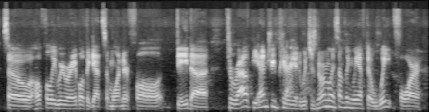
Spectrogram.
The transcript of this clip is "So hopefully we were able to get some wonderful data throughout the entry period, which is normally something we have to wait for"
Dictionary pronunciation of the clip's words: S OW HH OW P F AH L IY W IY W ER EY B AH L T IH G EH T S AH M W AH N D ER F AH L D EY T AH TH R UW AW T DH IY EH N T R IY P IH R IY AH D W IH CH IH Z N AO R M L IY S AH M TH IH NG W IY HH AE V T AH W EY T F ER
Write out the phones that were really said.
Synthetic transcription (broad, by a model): S OW HH OW P F L IY W IY W ER EY B L T IH G EH T S AH M W AH N D ER F L D EY T AH TH R UW AW T DH IY EH N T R IY P IH R IY AH D W IH CH IH Z N AO R M L IY S AH M TH IH NG W IY HH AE F T AH W EY T F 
